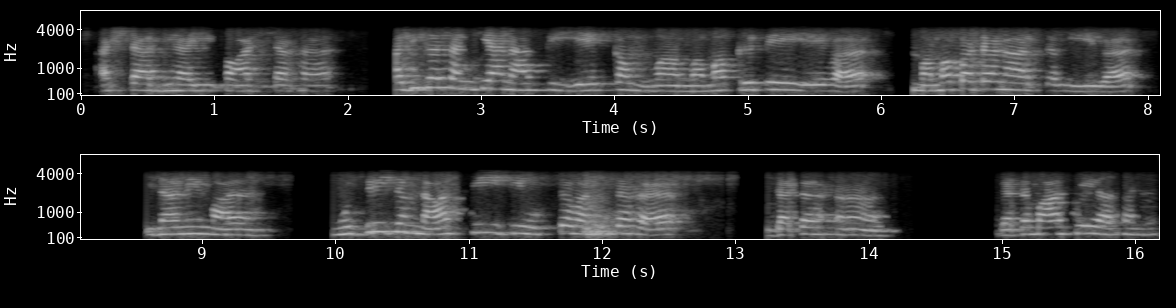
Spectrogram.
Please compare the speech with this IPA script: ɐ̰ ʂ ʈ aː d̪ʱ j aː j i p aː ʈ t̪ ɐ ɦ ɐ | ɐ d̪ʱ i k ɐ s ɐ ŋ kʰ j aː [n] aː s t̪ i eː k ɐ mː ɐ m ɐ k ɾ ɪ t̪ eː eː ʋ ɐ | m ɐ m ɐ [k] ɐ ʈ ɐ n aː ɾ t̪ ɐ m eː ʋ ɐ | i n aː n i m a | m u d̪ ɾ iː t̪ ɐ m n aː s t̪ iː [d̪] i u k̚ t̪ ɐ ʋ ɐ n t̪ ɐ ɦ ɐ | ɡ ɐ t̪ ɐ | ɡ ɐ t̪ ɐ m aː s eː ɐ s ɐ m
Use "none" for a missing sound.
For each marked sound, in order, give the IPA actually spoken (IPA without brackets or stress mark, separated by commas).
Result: n, p, t̪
